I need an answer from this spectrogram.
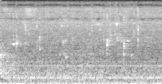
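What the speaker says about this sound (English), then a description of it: "So all in all, I probably have about a cup of water that I've added to the rice and the tomato juice" Water is poured from a can into a pot of rice and tomato juice, a close, continuous, burbling trickle throughout.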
